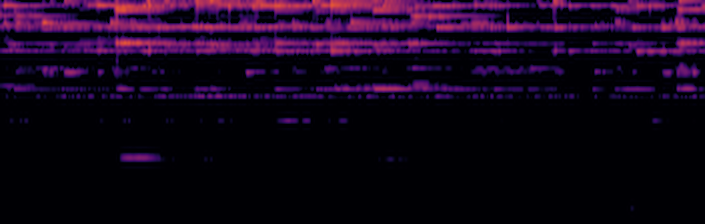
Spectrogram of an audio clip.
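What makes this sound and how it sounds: Open hands brush and rock a chime of many hanging metal nails so they strike one another. It makes a soft, continuous shimmer of bright, high metallic tinkles with short rings. The clinks overlap and swell and fade in small waves.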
